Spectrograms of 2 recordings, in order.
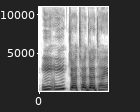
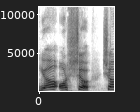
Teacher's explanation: तो तालु में ई च छ ज झ ञ, और स्पेशल में आपको याद रखना है य और श भी शलगम वाला, ये उच्चारित होंगे हमारे तालु से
